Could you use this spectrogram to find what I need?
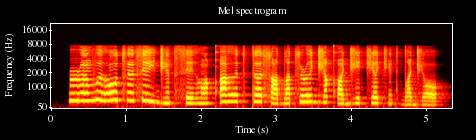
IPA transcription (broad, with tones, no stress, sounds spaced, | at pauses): ɹ ɐ̃˦ v ə˦˨ ɦ ɔ˦ t͡s ə̃˦ s e˦˨ j d͡ʒ ɐ̃˨ t͡s s e˨ ɦ ɔ̃˨ qʼ ɐ˦ ɦ ə˦ t͡s t ɐ˦ s ɔ˨ dˤ ɐ˨ t͡s ɹ ə˦ d͡ʒ ə˦ qʼ ɔ˨ d͡ʒ ɪ˦˨ t͡ʃ ɐ˦ t͡ʃ ə̃˨ t͡s dˤ ɐ˨ d͡ʒ ɔ˨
